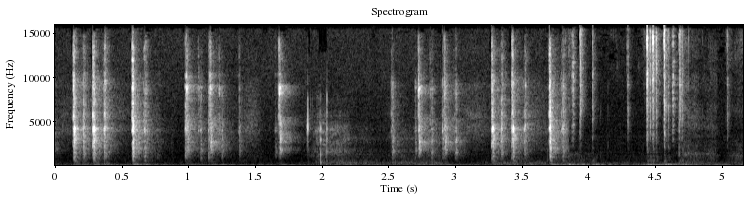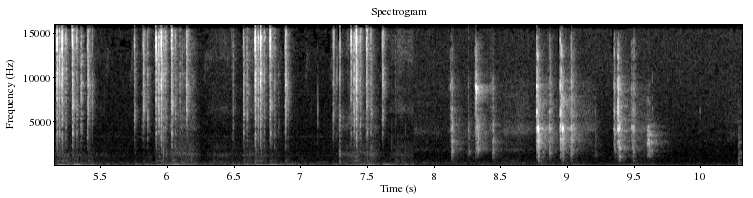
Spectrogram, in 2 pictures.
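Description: Computer keyboard keys being pressed in irregular quick runs of clicks: Enter and Delete keystrokes as lines of code are broken up and edited.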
